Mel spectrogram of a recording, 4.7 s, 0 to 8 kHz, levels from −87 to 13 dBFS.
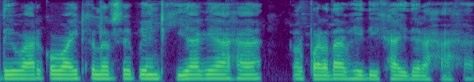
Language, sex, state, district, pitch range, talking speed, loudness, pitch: Hindi, male, Jharkhand, Palamu, 135-145 Hz, 200 wpm, -15 LUFS, 140 Hz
